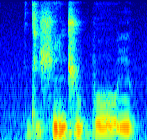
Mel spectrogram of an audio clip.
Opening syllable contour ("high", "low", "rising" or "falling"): low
